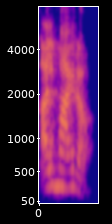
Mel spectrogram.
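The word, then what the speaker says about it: almirah: we say this the correct pronunciation is al-maira how many of you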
